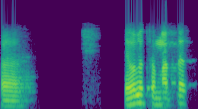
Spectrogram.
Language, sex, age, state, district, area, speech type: Tamil, male, 18-30, Tamil Nadu, Kallakurichi, rural, conversation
